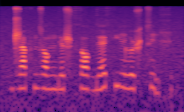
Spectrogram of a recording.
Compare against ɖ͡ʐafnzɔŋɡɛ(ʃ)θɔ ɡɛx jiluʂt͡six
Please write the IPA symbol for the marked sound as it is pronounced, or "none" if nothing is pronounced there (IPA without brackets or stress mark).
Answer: ʂ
